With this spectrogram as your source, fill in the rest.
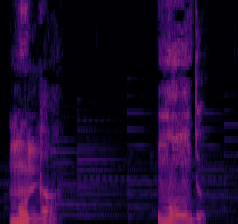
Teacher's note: la O final del portugués se ha reducido dando un sonido de U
